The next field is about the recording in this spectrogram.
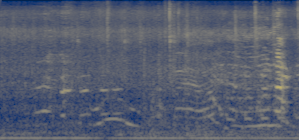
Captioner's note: maniacal laughter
